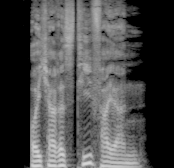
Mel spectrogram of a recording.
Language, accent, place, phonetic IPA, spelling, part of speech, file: German, Germany, Berlin, [ɔɪ̯çaʁɪsˈtiːˌfaɪ̯ɐn], Eucharistiefeiern, noun, De-Eucharistiefeiern.ogg
- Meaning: plural of Eucharistiefeier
